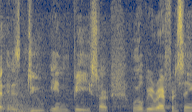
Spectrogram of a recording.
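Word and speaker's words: Doinb: have received uh updated information how to correctly pronounce d b his nickname is how we used to say it it is do INB so we will be referencing it that way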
